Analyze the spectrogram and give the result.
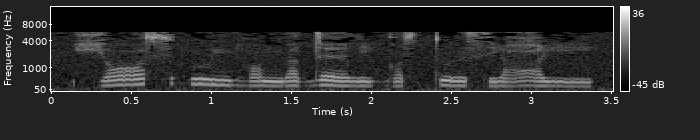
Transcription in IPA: ç ɔ s | u ɲ ɦ ɔ ŋʷ a d ɛ l i ɡ ɔ s tʷ ɯ s i ʕ i

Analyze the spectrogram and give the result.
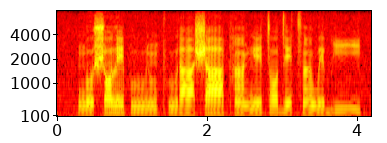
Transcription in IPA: ŋ o˨ ʃ ɔ˦ l e˦ p uː˨ ɾ ũ˨ pʰ u˨ ɾ aː˨ ʃ aː˦˨ pʰ ã˦˨ ŋ e˦ t ɔ˨ d e˦ t͡s ã˦ w ɪ˦ b iː˨

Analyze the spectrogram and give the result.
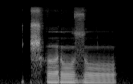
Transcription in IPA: ʈ͡ʂʰ ɤ˨ ɾ o˨ z o˨

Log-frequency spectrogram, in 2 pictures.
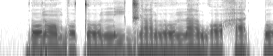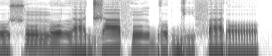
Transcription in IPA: ɾ o˦ ɾ ɔ̃˦˨ b o˧ t o˨ n i˧ d͡ʒ ã˨ l o˨˦ n ã˦˨ w ɔ˨˦ h a˧ k͡p o˧ ʃ ũ˦ n o˧ l a˨ d͡ʒ a˧ f ũ˦ ɡ͡b o˧ ɡ͡b i˨ f a˧ ɾ ɔ˨

